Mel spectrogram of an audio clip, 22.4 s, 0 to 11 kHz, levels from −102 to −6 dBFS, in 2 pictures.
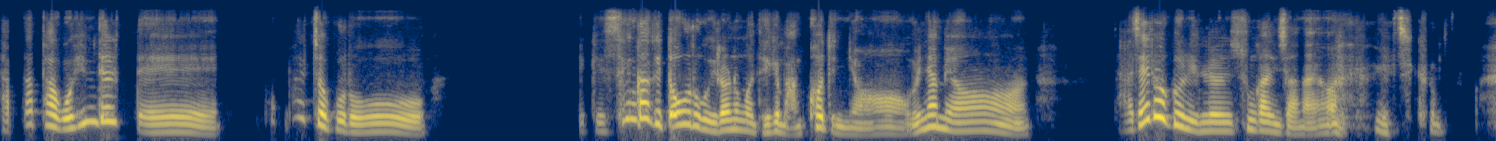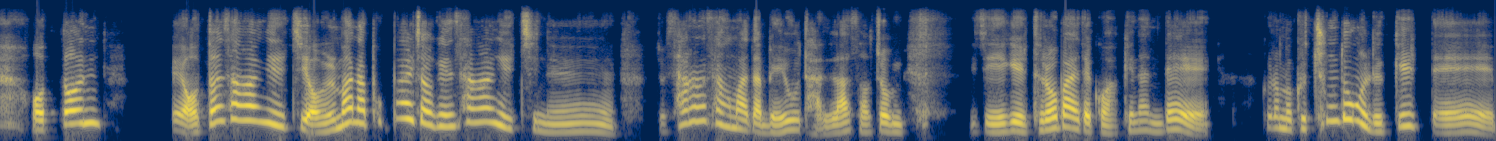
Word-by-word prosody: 답답하고 250 -7 -1
힘들 335 +4 -1
때 140 - -5 0.4
폭발적으로 150 - -2 1.2
이렇게 160 - -19
생각이 390 - +1
떠오르고 250 -6 +3
이러는 180 +3 +1
건 165 -2 -6
되게 140 +4 -3
많거든요. 115 - -4
왜냐하면 165 - -3 0.7
자제력을 375 - +4
잃는 165 -1 -2
순간이잖아요. 145 - -4 0.3
그게 - - -14
지금 - - -8 0.7
어떤 290 +13 +4 0.5
네 - - -1
어떤 315 +4 +4
상황일지 350 - +3
얼마나 210 - +6
폭발적인 315 -8 +2
상황일지는 155 - -4 0.3
또 - - -20
상황 300 - -2
상황마다 240 - 0
매우 185 +1 -2
달라서 140 +2 -3
좀 150 -2 +1 0.5
이제 145 - -7
얘기를 155 +2 +2
들어봐야 205 - +5
될 - - +3
것 135 - -2
같긴 130 +7 -10
한데 190 - 0 0.4
그러면 215 -4 -6
그 200 - -3
충동을 355 - +2
느낄 195 - -3
때 135 -3 -2
180 Hz, 295 characters per minute, -22 LUFS, -, 1.2 s, 얼마나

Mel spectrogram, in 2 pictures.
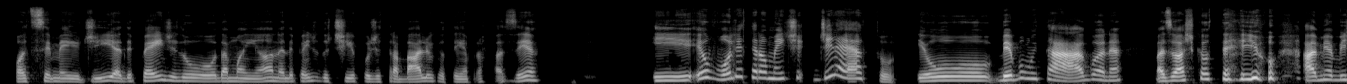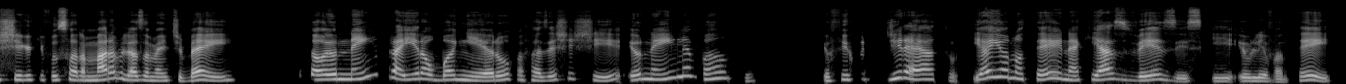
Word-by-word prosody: pode 140 0 -3
ser 155 +1 0
12:00, 140 - -3
depende 170 +5 -1
do 150 -3 -3
da 150 0 -2
manhã, 145 +1 -4
né? 145 -3 -5
Depende 150 +3 -8
do 150 -2 -9
tipo 145 -3 -6
de 130 0 -9
trabalho 135 +6 -2
que 140 - -16
eu 125 - -11
tenha 125 -2 -7
pra 125 - -17
fazer. 185 +6 -3 1.1
E 185 +2 +1
eu 300 +4 +3
vou 235 -2 0
literalmente 295 -4 -1
direto. 280 - 0 0.2
Eu 185 +2 +3
bebo 205 +9 +6
muita 260 -5 0
água, 210 +2 +8
né? 185 +1 +1 0.3
Mas 160 +2 +3
eu 185 - +7
acho 190 +2 +5
que - - -1
eu 250 - +3
tenho 245 +3 +4 0.4
a 190 - +9
minha 215 +2 0
bexiga 210 0 -1
que 210 -1 -16
funciona 205 0 0
maravilhosamente 195 -5 +1
bem, 185 +2 +2 0.7
então 225 0 +2
eu 230 +1 +3
nem 240 - 0
pra 310 -8 +3
ir 240 +4 -1
ao 245 -3 0
banheiro, 205 -2 -1
pra 215 - -12
fazer 190 -1 -5
xixi, 210 -5 -7
eu 215 +3 -1
nem 250 +5 -1
levanto. 285 - -7 0.7
Eu 170 - -6
fico 210 +6 -8 0.3
direto. 235 -2 -1
E - - -3
aí 310 +5 +2
eu 345 - -1
notei, 255 -1 -2
né, 205 -4 0
que 215 +1 -4
às 235 -1 +2
vezes 185 -6 -3
que 150 0 -9
eu 160 - -4
levantei, 155 +4 -2
200 Hz, 150 wpm, -23 LUFS, 160-240 Hz, 1.1 s, a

